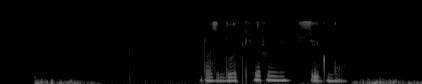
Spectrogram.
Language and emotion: Russian, neutral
